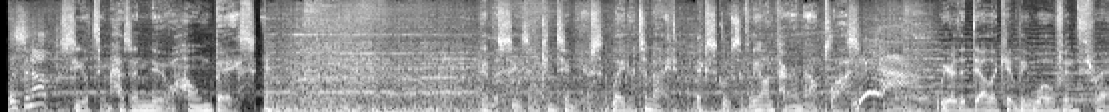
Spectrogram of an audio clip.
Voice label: Promo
